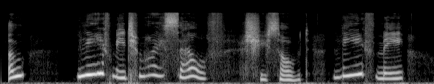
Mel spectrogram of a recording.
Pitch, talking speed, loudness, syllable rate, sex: 340 Hz, 125 wpm, -16 LUFS, 4.7 syllables/s, female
